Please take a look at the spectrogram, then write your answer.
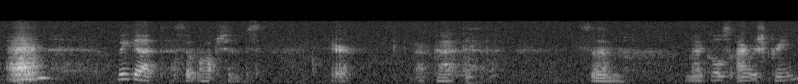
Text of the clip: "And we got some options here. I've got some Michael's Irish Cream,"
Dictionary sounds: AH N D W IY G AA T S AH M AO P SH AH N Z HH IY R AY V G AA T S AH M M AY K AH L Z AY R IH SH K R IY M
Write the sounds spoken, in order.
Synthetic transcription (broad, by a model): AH N W IY G AA T S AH M AO P SH AH N Z HH IY R AY V G AA T S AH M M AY K L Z AY R IH SH K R IY M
